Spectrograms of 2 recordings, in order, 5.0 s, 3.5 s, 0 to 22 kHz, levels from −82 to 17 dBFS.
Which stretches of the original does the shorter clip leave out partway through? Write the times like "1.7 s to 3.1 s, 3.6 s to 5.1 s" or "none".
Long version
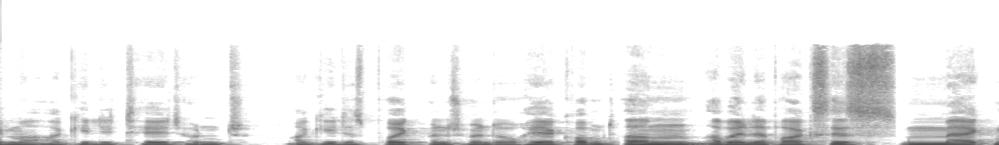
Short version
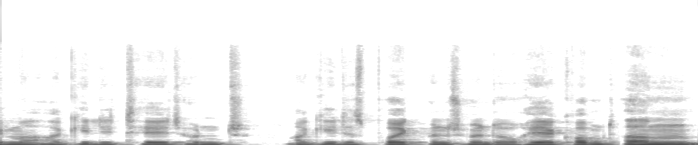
none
